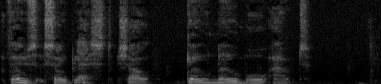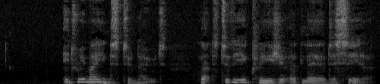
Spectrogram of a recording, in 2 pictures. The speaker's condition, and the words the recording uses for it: No condition.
